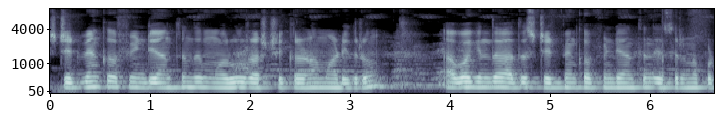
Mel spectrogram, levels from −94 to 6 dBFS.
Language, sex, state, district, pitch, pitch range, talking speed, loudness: Kannada, male, Karnataka, Belgaum, 135 Hz, 130-145 Hz, 170 wpm, -17 LUFS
